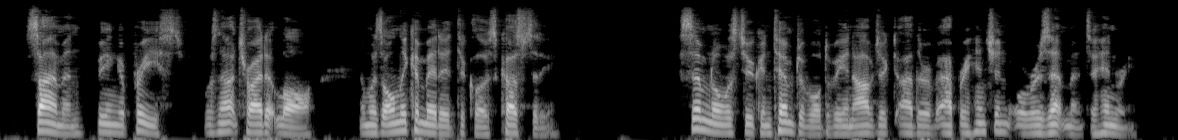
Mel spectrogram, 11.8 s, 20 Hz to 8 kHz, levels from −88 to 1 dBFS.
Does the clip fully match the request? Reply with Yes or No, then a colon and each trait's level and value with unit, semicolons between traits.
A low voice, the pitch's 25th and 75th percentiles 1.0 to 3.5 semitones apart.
Yes: low, 120 Hz; average, 2.8 semitones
